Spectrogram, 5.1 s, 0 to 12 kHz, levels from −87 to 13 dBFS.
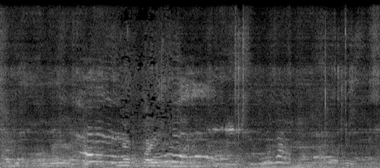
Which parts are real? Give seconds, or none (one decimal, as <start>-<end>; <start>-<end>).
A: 1.6-2.3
